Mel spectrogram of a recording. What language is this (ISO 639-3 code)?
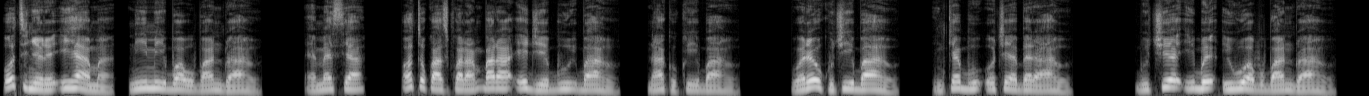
ibo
